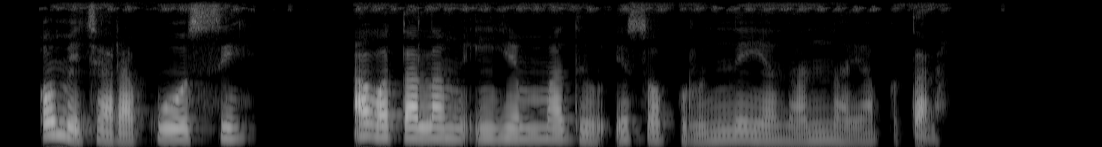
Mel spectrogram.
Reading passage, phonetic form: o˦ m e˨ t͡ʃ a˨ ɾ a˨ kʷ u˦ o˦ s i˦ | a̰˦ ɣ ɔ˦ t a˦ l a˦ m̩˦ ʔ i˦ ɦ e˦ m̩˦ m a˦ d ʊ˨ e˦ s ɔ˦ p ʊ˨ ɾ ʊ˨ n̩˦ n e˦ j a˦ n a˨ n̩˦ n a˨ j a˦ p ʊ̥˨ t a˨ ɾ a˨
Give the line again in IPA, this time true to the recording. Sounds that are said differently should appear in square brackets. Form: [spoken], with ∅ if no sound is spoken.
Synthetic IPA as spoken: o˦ m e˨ t͡ʃ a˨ ɾ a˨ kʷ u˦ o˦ s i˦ | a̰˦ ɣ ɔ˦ t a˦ l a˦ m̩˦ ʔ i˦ ɦ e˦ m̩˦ m a˦ d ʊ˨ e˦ s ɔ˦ p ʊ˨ ɾ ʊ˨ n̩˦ n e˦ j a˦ n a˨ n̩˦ n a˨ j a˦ p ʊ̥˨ t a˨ ɾ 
